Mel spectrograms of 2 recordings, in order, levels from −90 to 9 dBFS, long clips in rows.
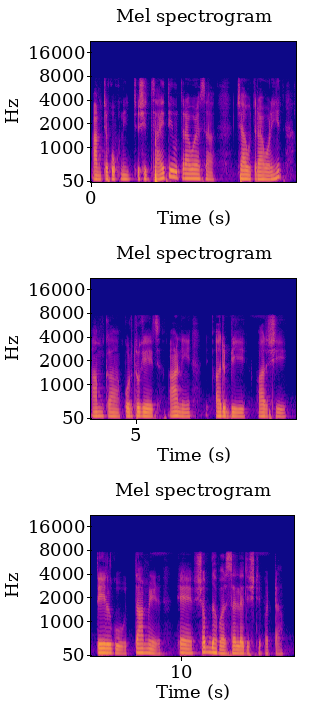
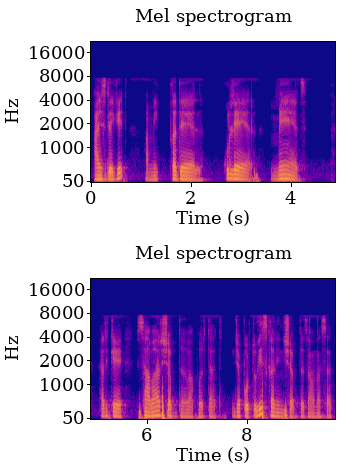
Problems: none marked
